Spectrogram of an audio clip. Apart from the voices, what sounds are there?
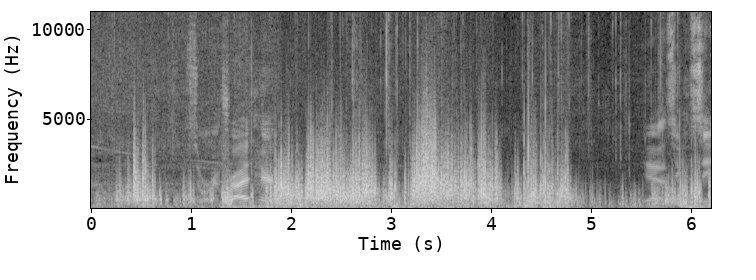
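strong wind gusts outdoors, about 30 mph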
